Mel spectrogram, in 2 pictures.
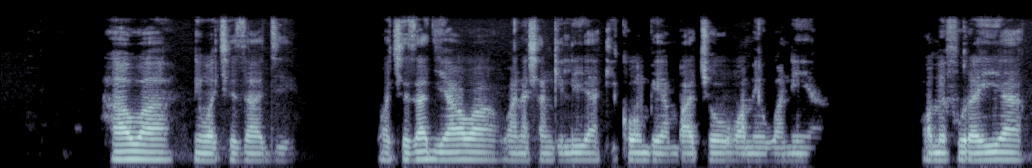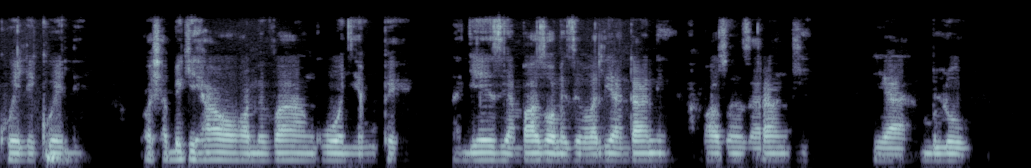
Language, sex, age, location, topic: Swahili, male, 18-24, Kisumu, government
